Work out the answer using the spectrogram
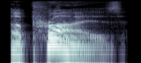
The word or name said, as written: apprise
